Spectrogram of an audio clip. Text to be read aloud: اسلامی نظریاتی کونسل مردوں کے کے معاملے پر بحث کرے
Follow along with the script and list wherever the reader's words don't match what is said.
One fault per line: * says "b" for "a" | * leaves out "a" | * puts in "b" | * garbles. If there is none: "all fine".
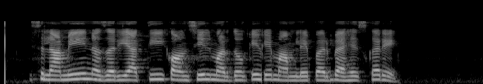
all fine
